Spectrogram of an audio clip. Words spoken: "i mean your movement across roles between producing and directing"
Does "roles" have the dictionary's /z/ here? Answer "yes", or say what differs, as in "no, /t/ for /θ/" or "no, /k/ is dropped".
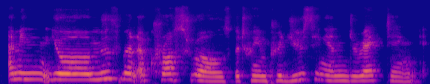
yes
